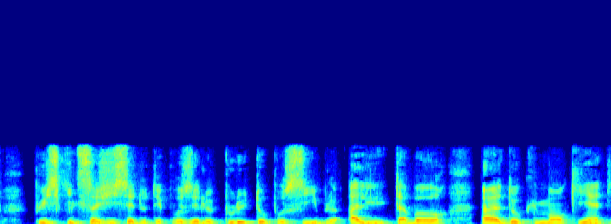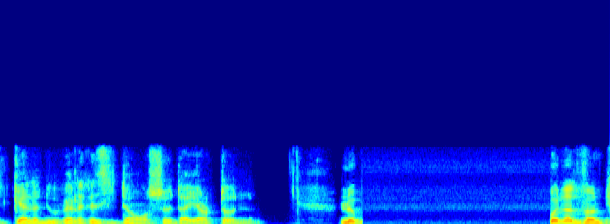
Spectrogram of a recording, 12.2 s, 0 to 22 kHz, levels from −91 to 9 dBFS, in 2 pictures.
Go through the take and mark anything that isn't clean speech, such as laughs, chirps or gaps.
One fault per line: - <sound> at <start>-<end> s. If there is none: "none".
none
